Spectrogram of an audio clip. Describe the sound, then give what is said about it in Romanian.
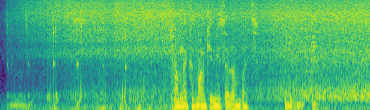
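Sparkling wine fizzes in a glass with a steady, bright crackling hiss that runs throughout, while a voice speaks over it in short bursts. “Furtună într-un pahar cu spumant.”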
